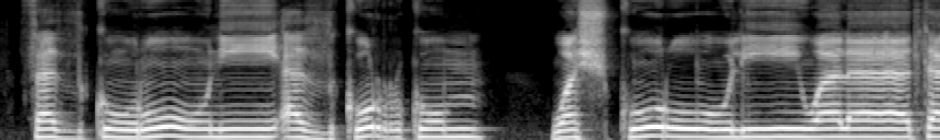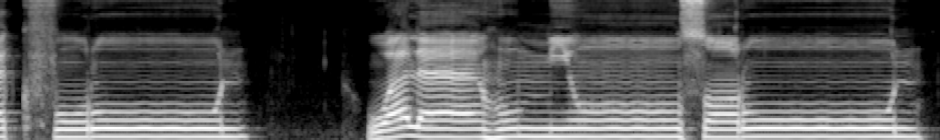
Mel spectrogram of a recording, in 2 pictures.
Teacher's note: So here we have several examples of ra that has to be pronounced full mouth because it has dhamma on top of it.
